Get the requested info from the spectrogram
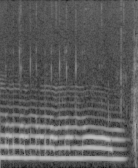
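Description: A single long pitched note, held steady and sinking slightly in pitch before it stops just short of two seconds in.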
